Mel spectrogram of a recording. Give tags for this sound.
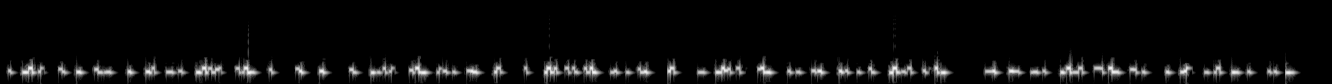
physics atlas experiment collider large hadron proton sonification

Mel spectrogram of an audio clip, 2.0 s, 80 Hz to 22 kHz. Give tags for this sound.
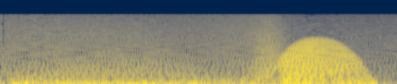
image2snd sound-from-photo AudioPaint Nicolas-Fournel image-to-sound photo

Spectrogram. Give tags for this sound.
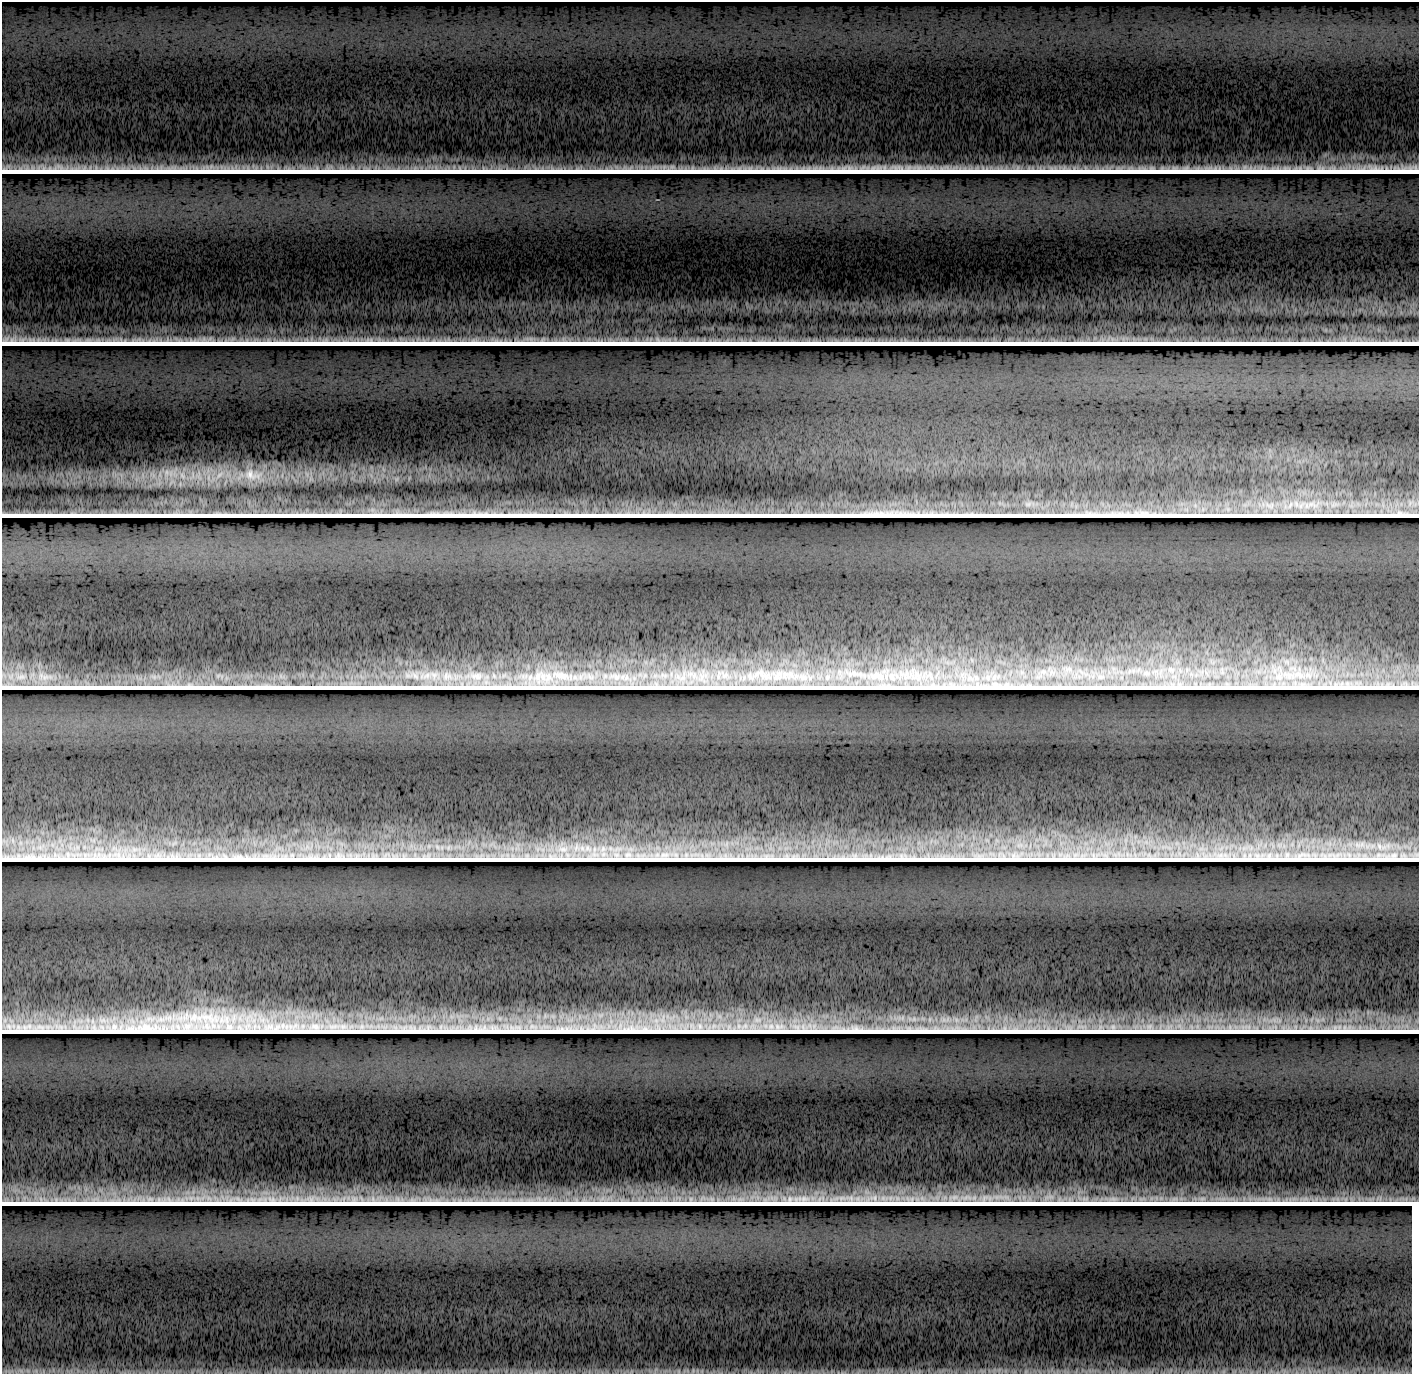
aero aeroplane denmark fighter fighter-jet flying jet midnight military windy

